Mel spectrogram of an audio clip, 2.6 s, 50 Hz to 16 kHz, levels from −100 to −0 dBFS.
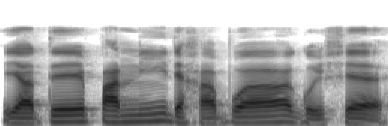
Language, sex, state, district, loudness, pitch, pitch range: Assamese, male, Assam, Kamrup Metropolitan, -19 LUFS, 135 Hz, 115-145 Hz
